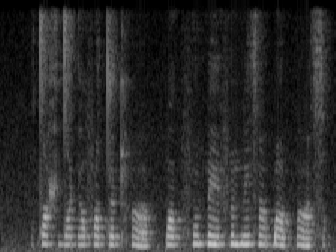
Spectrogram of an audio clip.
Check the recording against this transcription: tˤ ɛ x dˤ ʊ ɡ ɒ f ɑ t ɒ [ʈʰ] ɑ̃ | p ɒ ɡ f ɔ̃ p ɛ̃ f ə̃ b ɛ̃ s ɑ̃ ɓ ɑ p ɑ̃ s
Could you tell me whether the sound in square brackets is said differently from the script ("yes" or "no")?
no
